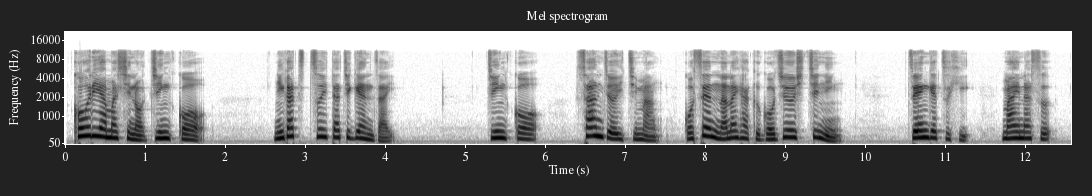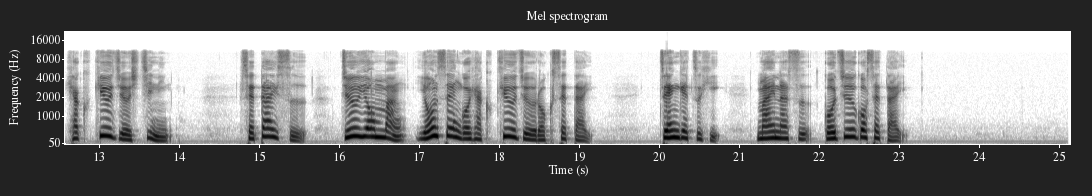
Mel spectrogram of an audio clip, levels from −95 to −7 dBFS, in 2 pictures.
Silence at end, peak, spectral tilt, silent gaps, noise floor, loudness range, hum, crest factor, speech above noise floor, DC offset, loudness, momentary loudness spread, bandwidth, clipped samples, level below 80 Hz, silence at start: 2.1 s; 0 dBFS; -6 dB/octave; none; -59 dBFS; 5 LU; none; 16 dB; 44 dB; under 0.1%; -16 LUFS; 14 LU; 11.5 kHz; under 0.1%; -52 dBFS; 0.1 s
